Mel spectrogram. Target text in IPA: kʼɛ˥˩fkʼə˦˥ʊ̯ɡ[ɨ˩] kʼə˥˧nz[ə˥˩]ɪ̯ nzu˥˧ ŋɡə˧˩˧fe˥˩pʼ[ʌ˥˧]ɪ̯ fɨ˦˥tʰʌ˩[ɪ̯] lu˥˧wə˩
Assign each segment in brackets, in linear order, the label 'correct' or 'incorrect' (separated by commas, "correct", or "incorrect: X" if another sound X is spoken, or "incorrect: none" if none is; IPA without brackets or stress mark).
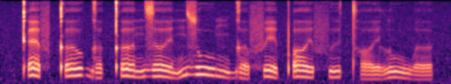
incorrect: ə˩, correct, correct, correct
